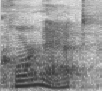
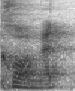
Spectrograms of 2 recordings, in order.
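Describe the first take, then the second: First: It is said with an American pronunciation. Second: It is said with a British pronunciation. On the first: "American long cornet" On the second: "for those of you in the U K and around the world, it's a cornet"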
